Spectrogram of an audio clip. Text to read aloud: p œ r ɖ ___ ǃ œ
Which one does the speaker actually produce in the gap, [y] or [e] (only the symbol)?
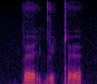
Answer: y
